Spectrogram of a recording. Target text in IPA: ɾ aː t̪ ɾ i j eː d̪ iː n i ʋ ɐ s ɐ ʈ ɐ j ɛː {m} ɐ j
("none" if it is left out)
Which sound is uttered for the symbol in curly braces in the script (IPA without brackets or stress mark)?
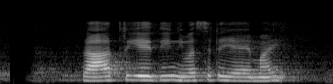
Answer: m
